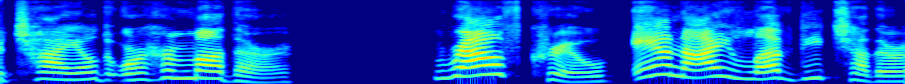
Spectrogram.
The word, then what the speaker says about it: Crew: Madame Pascal pronounced it as if it were Carew instead of Crew, but that might be merely a matter of pronunciation.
